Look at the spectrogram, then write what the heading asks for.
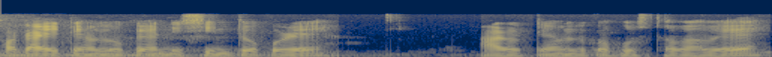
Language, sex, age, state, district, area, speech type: Assamese, male, 45-60, Assam, Sivasagar, rural, spontaneous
